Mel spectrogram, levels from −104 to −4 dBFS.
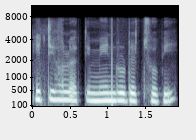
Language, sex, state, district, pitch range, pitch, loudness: Bengali, female, Tripura, West Tripura, 205-230 Hz, 210 Hz, -13 LUFS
